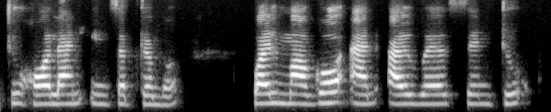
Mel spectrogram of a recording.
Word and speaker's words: Margot: my sister marcotte was born in germany the tea is silent margo was born in frankfurt in germany in 1926.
